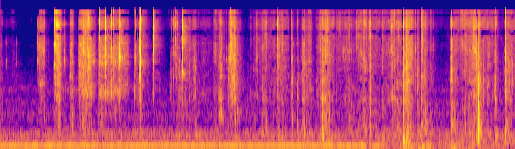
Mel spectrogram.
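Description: A small, flat Spry gum box made of cardboard and paper is held in the hand and handled with fingertips and nails, gripping, tapping and scratching it. The result is a string of quick, dry, bright clicks and scratchy crinkles over a faint low hum.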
